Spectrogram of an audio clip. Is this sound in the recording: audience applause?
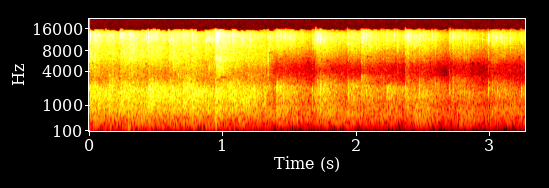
yes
